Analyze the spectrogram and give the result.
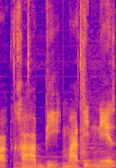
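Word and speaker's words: Javi Martínez: แล้ว นะ ครับ ผม ชื่อ ของ เขา อ่าน ว่า ฆาบี มาร์ ติ เนซ ครับ ผม ซึ่ง ตรง กลาง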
